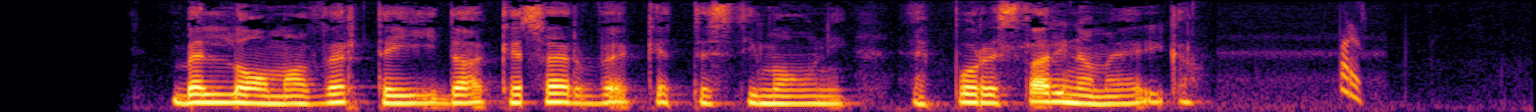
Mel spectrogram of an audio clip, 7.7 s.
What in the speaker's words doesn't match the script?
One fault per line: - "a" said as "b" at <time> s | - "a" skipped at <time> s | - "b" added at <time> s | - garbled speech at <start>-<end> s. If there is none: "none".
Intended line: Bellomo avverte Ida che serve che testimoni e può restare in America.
none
